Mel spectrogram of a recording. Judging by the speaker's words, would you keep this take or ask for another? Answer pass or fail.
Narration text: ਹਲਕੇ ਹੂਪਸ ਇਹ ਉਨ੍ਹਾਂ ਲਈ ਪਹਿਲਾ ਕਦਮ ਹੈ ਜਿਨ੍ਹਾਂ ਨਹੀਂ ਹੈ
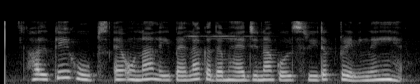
fail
